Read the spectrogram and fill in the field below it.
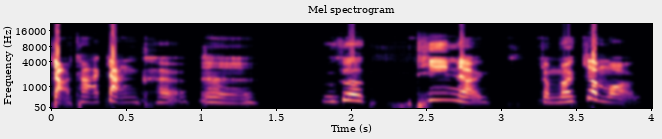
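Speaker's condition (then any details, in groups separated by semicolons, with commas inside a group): Congenital hearing impairment; cannot hear clearly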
